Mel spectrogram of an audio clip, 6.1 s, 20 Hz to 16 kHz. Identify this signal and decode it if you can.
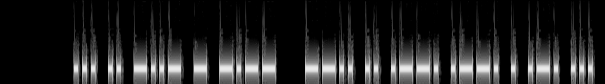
Morse code, heard as a keyed tone, about 28 wpm, 700 Hz. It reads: SIXTY ZIPPERS
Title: Pangram Challenge v2 - 28wpm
